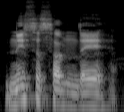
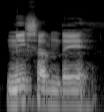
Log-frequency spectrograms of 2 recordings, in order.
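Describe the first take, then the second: First: The middle s sound is held and doubled. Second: The middle s sound is short and single. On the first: The speaker calls it right. "शुद्ध शब्द होता है" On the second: The speaker calls it wrong. "अशुद्ध है"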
